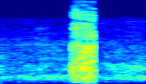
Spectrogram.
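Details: A single short, forceful cough from an adult woman who reports a recent cold, fever and cough, breaking an otherwise quiet indoor room.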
